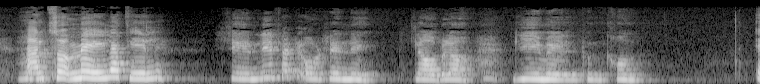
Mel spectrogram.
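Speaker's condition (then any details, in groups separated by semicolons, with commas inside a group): Dyskinetic cerebral palsy, severe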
